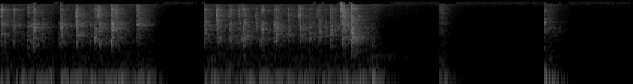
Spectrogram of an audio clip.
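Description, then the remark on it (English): Rapid clattering of computer keyboard keys in two quick bursts, followed by two single sharp keystrokes after short pauses, with no talking, as a Google search for Cracker Barrel chicken tenders is typed. “I'm just going to Google what Cracker Barrel chicken tenders look like.”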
